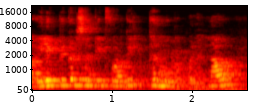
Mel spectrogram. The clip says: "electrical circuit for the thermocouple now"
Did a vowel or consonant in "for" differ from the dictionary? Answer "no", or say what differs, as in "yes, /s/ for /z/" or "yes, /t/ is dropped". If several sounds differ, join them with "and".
yes, /p/ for /f/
